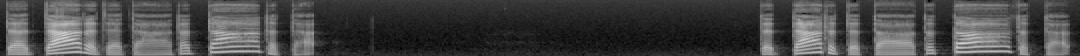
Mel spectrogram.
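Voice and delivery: sing-song "da" pattern, stressed "da" jumps up; intonation on da-da's. Shown as a demonstration. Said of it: "do the whole thing together with da, da's".

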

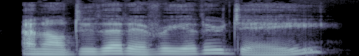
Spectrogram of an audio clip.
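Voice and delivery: quick, with "day" turning up; unfinished upturn on "day"; rising intonation. Shown as a demonstration. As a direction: lift "day" to keep going. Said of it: "She's continuing on".

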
